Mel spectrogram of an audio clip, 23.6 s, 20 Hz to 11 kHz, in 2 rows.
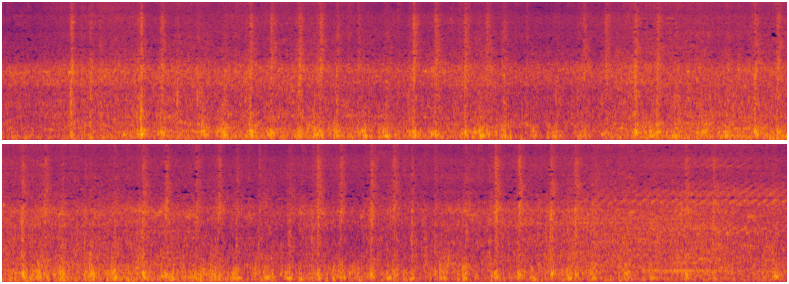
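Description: South Western Railway Class 450 Desiro electric multiple unit running past beneath, a steady rumble of its running gear with rapid clicking of wheels over rail joints.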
